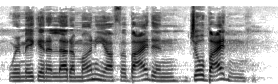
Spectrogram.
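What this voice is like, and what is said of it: Bad put-on Mexican accent. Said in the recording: “my really bad Mexican accent”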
